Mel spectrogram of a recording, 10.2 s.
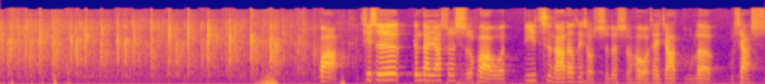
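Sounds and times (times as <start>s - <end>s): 
audience applause: 0.0s - 4.5s
speech: 4.3s - 10.1s.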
